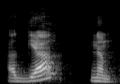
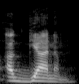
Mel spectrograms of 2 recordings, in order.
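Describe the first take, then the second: First: अज्ञानम slowly, broken into drawn-out parts; slow dictation. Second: Said in the usual way. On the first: Real, not acted. Dictates the answer while writing it. (अज्ञानम को तोड़कर, धीरे लिखवाते हुए)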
